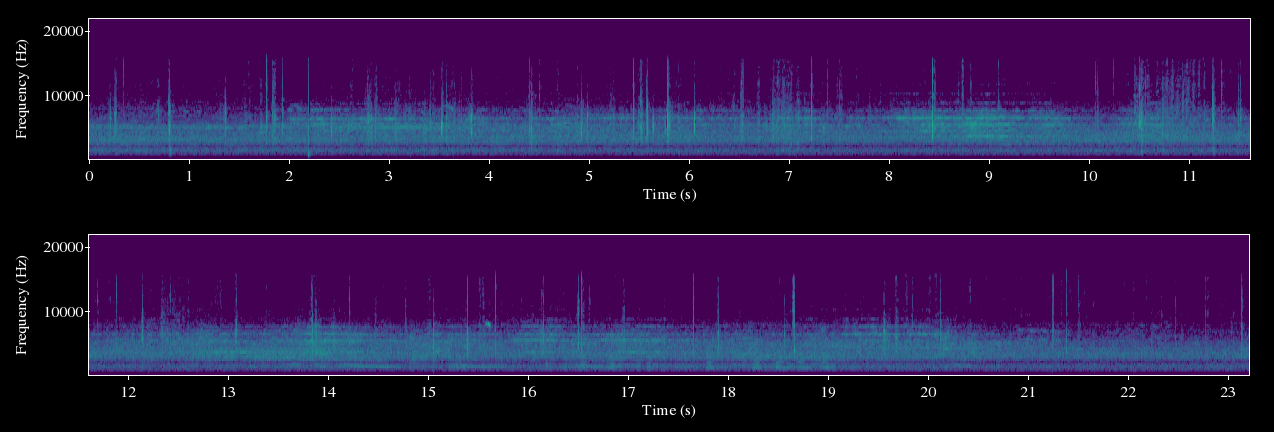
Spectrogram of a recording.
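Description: Birds chirp and twitter nearby.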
